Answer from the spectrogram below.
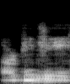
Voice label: "RPG", robot vox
